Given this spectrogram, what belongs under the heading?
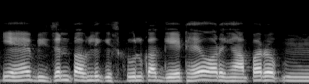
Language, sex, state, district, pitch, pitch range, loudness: Hindi, female, Chhattisgarh, Raipur, 185 Hz, 170-190 Hz, -15 LUFS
